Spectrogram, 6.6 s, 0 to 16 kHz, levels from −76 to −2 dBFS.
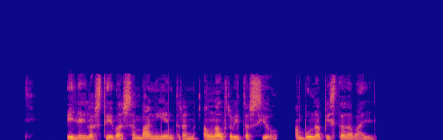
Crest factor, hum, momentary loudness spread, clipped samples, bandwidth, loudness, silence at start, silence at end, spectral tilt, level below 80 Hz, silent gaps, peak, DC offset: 18 dB; none; 10 LU; under 0.1%; 8 kHz; -24 LUFS; 0.4 s; 1 s; -4.5 dB/octave; -60 dBFS; 0.78-0.99 s, 4.19-4.43 s; -8 dBFS; under 0.1%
